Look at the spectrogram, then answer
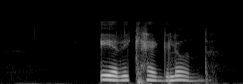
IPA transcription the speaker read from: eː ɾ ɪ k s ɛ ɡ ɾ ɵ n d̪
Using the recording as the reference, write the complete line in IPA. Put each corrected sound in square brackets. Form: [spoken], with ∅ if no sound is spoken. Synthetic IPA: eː ɾ ɪ k [h] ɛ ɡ [l] ɵ n d̪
